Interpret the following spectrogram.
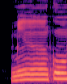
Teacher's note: کاف کو میم ساکن کے ساتھ ملانا ہے, میم ساکن میں غنہ کریں گے · فا کو سین کے ساتھ ملانا ہے, سین کے اوپر تشدید ہے, زور دیں گے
